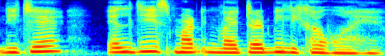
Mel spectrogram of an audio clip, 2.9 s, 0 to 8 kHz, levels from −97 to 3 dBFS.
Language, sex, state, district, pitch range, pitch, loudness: Hindi, female, Arunachal Pradesh, Papum Pare, 205-235 Hz, 220 Hz, -14 LUFS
